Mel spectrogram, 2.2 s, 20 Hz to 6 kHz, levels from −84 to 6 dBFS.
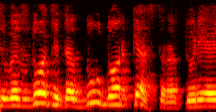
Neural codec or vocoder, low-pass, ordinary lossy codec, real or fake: none; 5.4 kHz; MP3, 48 kbps; real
